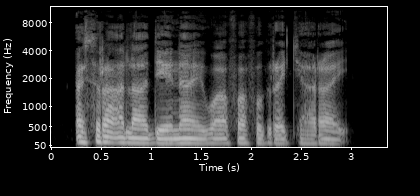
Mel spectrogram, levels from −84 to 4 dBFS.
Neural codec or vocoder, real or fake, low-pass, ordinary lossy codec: none; real; 10.8 kHz; Opus, 64 kbps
